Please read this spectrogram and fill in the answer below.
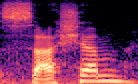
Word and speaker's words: sachem: He was a sachem? Is that how you pronounce it?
